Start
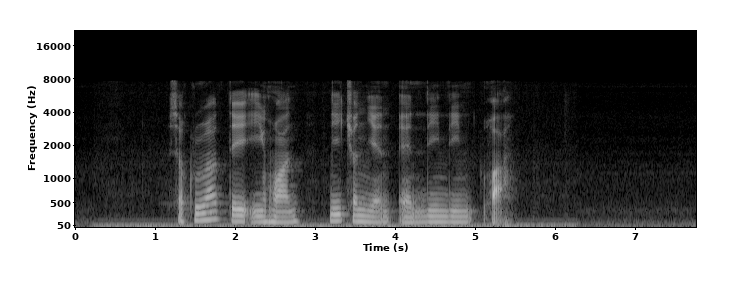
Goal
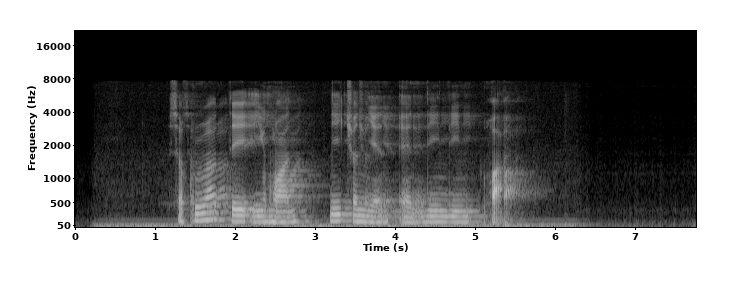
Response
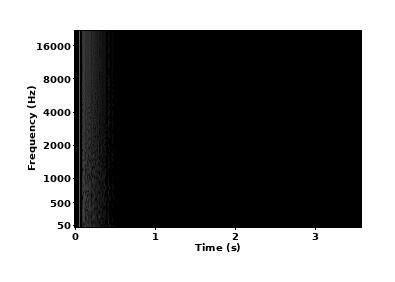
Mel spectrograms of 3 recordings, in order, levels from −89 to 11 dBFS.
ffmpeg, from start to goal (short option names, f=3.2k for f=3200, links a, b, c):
-filter_complex "[0:a]agate=range=-33dB:threshold=-44dB:ratio=3:detection=peak,asplit=2[a][b];[1:a]atrim=start_sample=2205,adelay=147[c];[b][c]afir=irnorm=-1:irlink=0,volume=-7.5dB[d];[a][d]amix=inputs=2:normalize=0,volume=3dB"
